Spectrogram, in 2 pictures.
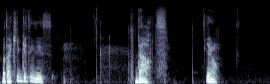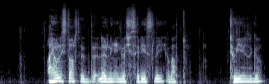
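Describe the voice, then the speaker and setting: A man's voice: medium pitch, little pitch movement, slow pace, long pauses, mellow. A young man with a non-native English accent, rambling candidly to the camera in a small room at home, often mocking himself and restarting sentences. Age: young adult. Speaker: vlogger.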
